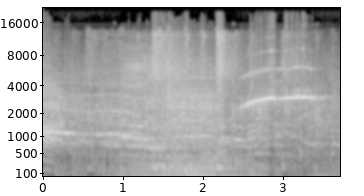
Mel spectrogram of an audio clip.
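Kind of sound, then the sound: crowd, audience applause and cheering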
